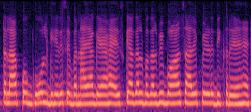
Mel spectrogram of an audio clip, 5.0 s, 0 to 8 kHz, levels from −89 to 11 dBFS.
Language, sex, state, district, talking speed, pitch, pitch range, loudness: Hindi, female, Jharkhand, Deoghar, 215 wpm, 245 Hz, 240-255 Hz, -11 LUFS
